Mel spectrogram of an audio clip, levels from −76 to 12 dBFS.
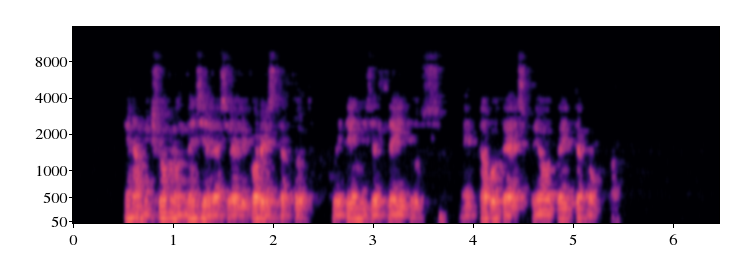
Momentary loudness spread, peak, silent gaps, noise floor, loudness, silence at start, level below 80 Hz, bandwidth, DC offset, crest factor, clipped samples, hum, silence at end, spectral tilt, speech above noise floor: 10 LU; -2 dBFS; none; -73 dBFS; -19 LUFS; 0.5 s; -46 dBFS; 9.8 kHz; under 0.1%; 18 dB; under 0.1%; none; 1 s; -6.5 dB/octave; 54 dB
